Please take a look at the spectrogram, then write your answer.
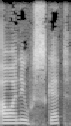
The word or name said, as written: awaniwsget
